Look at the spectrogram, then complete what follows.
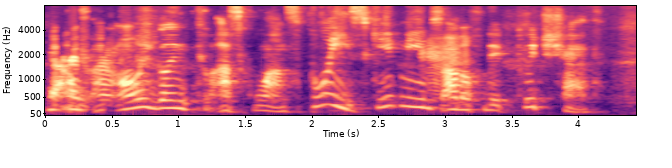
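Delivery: taunting, mocking put-on voice. Repeating the other speaker's request back at him, mocking voice. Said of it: "When you do that voice, who are you mocking".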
